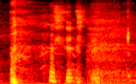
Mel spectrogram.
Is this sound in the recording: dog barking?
no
